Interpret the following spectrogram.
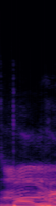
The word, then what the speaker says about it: Baltimore: He can't pronounce it correctly. It's Balmer for him.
